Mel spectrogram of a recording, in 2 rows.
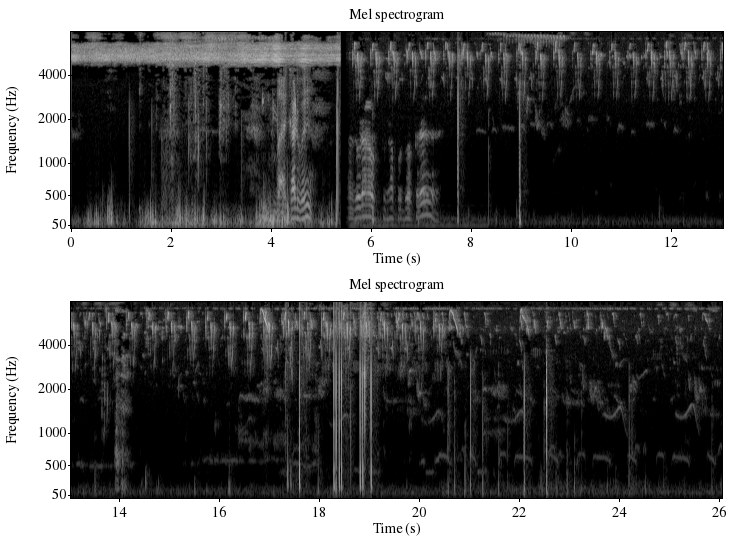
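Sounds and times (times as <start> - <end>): bird chirping fast: 1.4 - 26.0
bird warbling calls: 5.6 - 26.0.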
